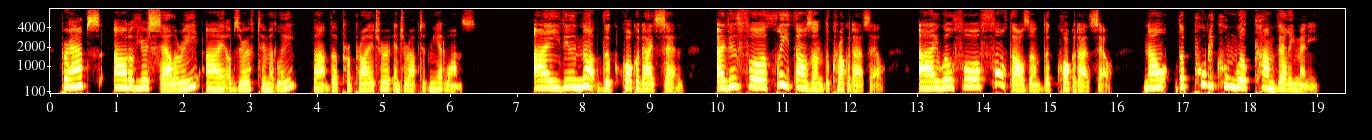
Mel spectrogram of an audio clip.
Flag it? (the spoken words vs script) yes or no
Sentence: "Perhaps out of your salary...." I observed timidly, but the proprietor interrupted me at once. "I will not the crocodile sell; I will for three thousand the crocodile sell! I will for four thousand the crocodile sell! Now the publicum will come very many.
no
